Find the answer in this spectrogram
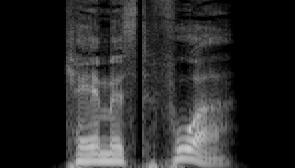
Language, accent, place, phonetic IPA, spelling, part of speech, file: German, Germany, Berlin, [ˌkɛːməst ˈfoːɐ̯], kämest vor, verb, De-kämest vor.ogg
- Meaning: second-person singular subjunctive II of vorkommen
